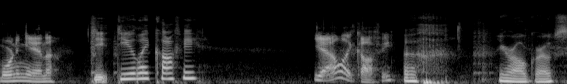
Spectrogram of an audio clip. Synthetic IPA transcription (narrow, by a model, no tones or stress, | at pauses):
mɔɹnɪ̃ŋænə | d̥ɨd̥ɨjɨlaɪkʰɔfi | jæaɪlaɪkʰɔ̰fiuxjə˞ɔlˠɡɹoʊs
